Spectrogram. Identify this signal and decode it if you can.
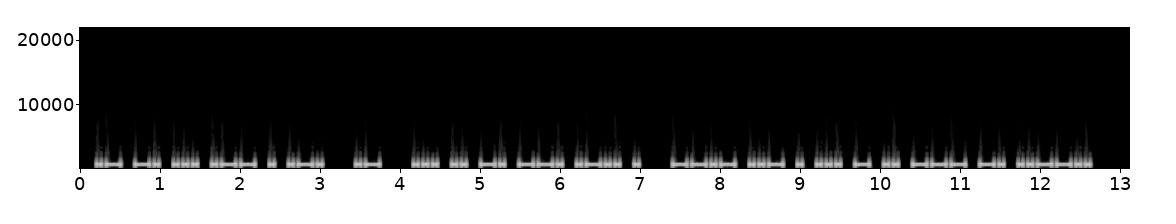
Morse code, heard as a keyed tone, about 20 wpm, 700 Hz. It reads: ANSWER A SINGLE QUESTION?
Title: Sentences from Top 700 Words 20wpm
